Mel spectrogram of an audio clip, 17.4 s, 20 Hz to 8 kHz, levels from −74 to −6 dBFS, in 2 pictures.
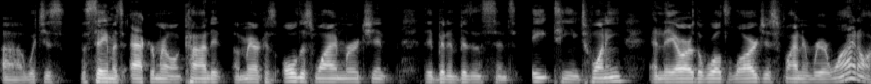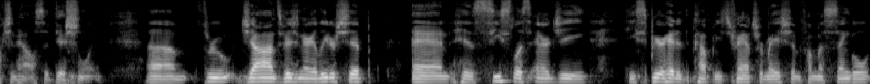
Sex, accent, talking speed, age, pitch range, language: male, American, 170 wpm, 40-59, 100-115 Hz, English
